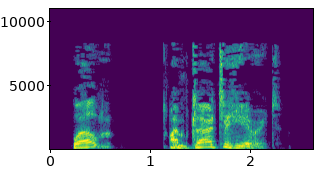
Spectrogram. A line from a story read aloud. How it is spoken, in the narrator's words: Whiskey Jack growled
